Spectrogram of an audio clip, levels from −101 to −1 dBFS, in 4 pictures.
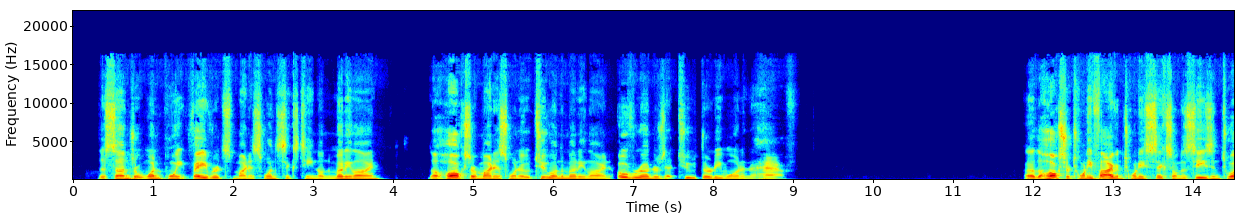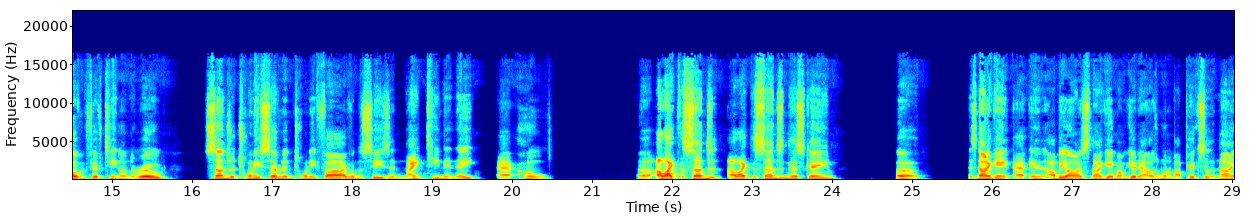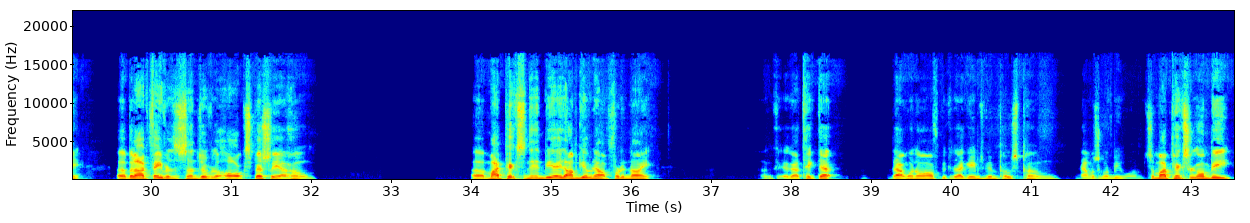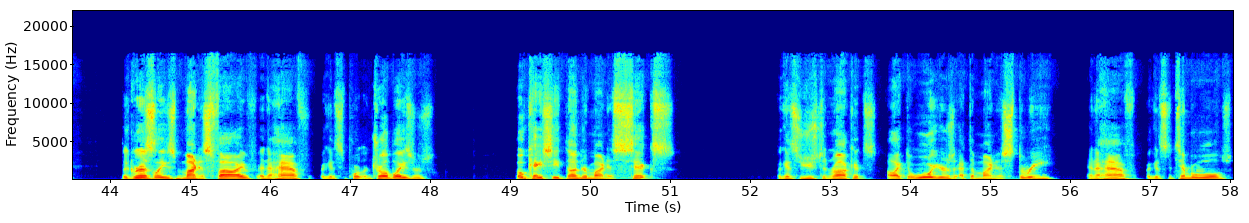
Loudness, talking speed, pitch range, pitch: -23 LUFS, 180 wpm, 130-165 Hz, 155 Hz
